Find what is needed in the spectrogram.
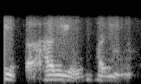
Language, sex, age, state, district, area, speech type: Sindhi, female, 60+, Uttar Pradesh, Lucknow, urban, conversation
